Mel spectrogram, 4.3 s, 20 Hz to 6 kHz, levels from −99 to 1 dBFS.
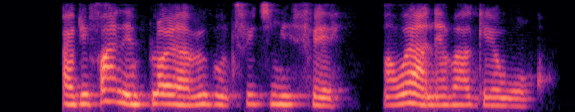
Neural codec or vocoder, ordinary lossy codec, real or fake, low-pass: codec, 24 kHz, 3 kbps, HILCodec; Opus, 64 kbps; fake; 5.4 kHz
